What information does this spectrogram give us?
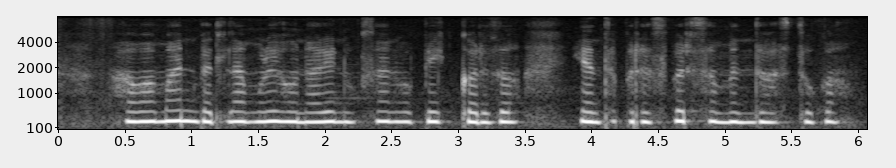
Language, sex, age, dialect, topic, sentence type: Marathi, female, 25-30, Northern Konkan, agriculture, question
